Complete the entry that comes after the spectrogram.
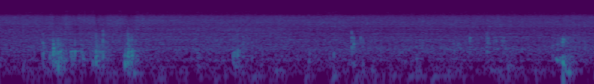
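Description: Onion-and-spice masala frying in oil in a pan, a low steady sizzle, with a few short scraping strokes of the stirring spoon.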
